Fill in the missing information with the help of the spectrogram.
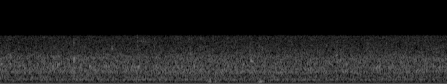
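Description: A steady, even rushing hiss with no distinct events.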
